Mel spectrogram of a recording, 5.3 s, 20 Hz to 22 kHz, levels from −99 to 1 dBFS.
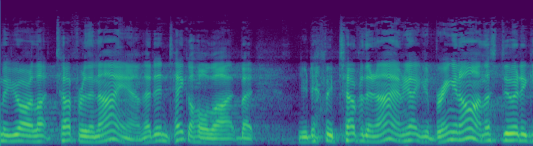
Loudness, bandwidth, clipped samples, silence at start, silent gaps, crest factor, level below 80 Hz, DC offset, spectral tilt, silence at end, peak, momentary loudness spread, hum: -27 LUFS; 12.5 kHz; under 0.1%; 0 s; none; 16 dB; -80 dBFS; under 0.1%; -5 dB/octave; 0 s; -12 dBFS; 7 LU; none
